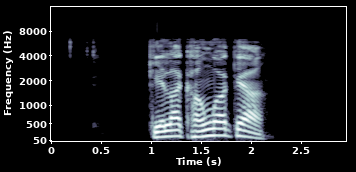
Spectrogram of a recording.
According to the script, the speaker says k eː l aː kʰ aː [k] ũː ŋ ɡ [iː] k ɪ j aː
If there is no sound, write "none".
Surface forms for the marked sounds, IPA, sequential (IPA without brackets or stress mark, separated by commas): none, aː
